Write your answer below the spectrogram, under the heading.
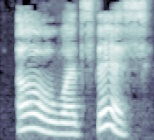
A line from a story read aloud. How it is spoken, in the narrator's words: Misha asks loudly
